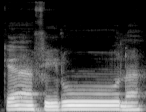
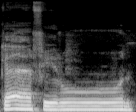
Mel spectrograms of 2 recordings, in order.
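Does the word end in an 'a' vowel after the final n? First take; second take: yes; no. First: The word ends with an 'a' vowel after n. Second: The word ends on n with no vowel. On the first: The reading continues without stopping. "নুন জবর না কাফিরুনা" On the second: The reader stops at this word. "যখন এখানে ওয়াকফ করবেন তখন এই নুন সাকিন হয়ে যাবে"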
